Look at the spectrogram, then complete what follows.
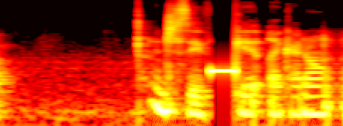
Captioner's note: beep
